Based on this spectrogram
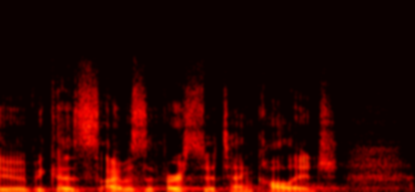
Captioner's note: none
